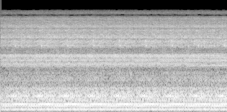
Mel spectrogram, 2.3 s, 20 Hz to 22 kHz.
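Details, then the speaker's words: BoxMotor pulse motor after replacing bad chip, running three coils, charge batteries around 12 V: steady even hum with a fixed tone as coils resonate while wheel spins; coils working normally. "you can always tell when these are working you can hear them they resonate so when your coils are working you can hear"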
